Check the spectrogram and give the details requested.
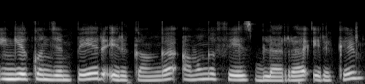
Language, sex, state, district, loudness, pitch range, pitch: Tamil, female, Tamil Nadu, Nilgiris, -16 LUFS, 200-240 Hz, 215 Hz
